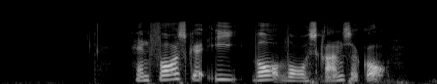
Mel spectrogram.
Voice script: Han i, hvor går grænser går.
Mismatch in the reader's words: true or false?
true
